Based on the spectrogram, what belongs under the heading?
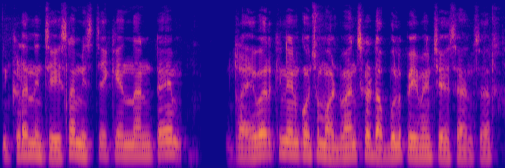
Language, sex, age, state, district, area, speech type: Telugu, male, 18-30, Telangana, Peddapalli, rural, spontaneous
